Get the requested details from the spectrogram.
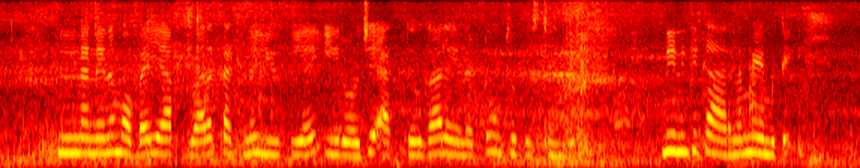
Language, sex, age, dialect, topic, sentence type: Telugu, female, 18-24, Utterandhra, banking, question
